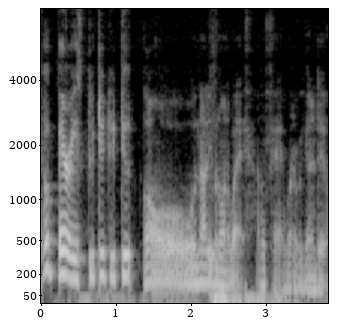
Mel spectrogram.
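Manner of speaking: high, sing-song start settling into resignation; lightly mock a hasty player's letdown; imitating players. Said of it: "people are like".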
